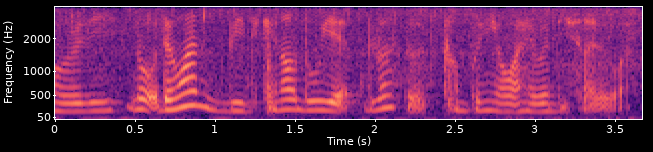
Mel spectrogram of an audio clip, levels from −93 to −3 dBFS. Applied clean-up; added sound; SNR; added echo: none; Frying (food); 14 dB; none.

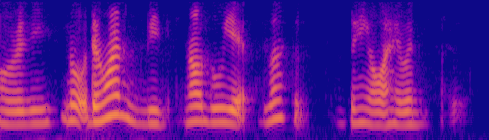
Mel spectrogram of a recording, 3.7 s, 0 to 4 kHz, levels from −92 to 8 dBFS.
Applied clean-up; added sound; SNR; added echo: neural mask model DeepFilterNet 3.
